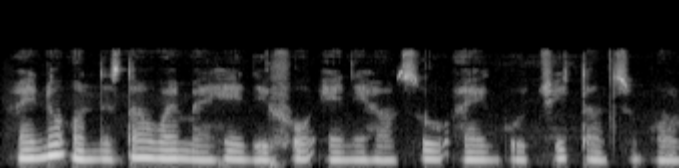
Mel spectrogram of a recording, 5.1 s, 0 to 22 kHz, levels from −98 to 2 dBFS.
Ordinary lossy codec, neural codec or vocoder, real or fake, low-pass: MP3, 64 kbps; none; real; 7.2 kHz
